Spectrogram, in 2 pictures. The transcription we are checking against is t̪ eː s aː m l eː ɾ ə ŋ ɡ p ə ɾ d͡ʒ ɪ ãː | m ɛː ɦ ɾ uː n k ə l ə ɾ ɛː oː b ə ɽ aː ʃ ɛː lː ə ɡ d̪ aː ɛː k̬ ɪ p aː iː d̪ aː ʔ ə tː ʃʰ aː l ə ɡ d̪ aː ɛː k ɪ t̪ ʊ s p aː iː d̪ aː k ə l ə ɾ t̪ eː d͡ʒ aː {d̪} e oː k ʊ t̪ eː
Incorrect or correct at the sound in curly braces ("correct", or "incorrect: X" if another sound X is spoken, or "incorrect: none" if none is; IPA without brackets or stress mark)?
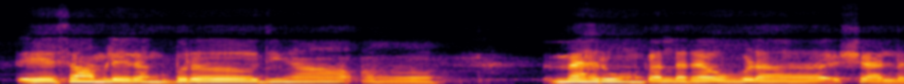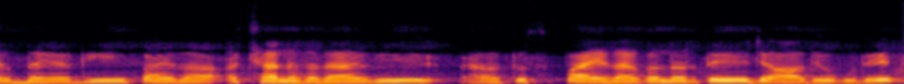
correct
